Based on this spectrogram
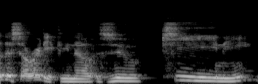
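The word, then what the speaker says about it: zucchini: sort of Silent things the second last syllable the penultimate and you may know this already if you know zukini zukini right that's the second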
